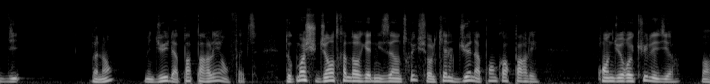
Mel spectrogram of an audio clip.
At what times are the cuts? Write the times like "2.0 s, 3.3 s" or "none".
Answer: 6.0 s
